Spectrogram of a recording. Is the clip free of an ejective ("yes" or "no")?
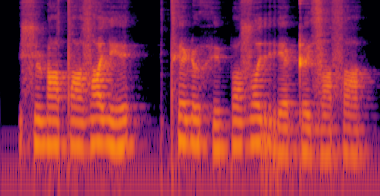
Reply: yes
